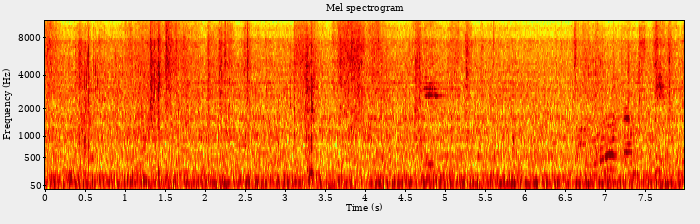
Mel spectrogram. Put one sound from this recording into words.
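A plastic bag rustles and crinkles up close.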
